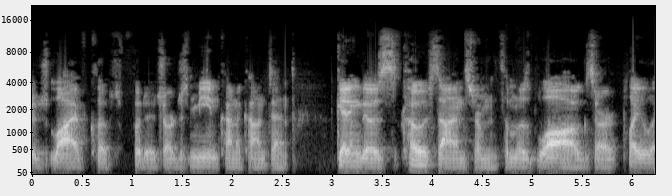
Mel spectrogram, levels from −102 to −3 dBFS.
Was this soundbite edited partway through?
yes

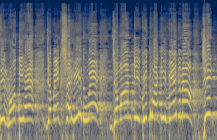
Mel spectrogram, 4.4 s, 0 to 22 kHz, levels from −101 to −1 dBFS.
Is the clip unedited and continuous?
yes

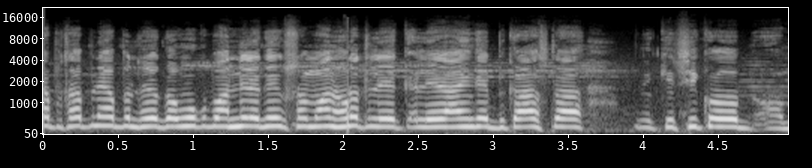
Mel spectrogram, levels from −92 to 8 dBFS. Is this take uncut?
no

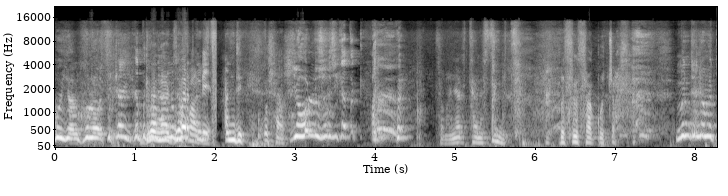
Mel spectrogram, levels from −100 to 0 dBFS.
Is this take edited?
no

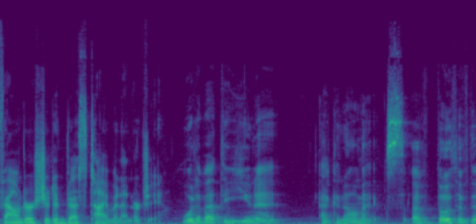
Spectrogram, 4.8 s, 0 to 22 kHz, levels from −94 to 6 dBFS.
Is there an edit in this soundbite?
no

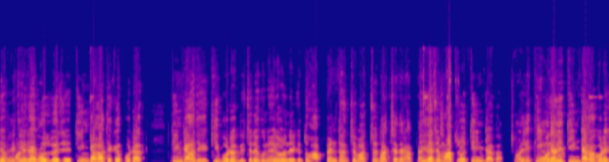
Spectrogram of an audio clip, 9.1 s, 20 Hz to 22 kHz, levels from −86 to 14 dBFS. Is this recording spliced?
no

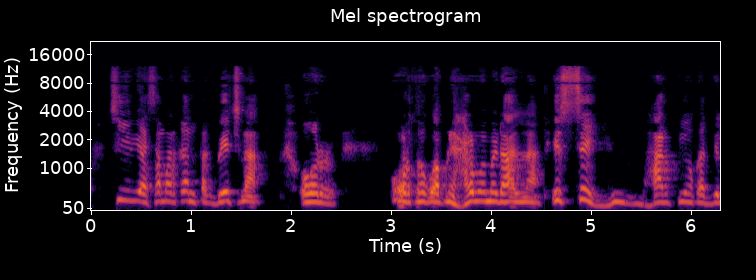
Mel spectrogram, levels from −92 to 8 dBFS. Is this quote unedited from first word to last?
no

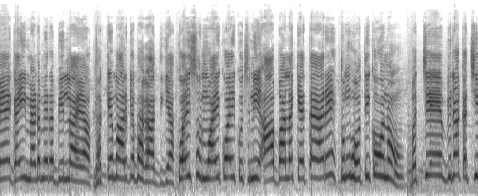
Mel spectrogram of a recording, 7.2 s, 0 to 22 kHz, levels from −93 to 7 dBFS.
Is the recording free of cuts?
no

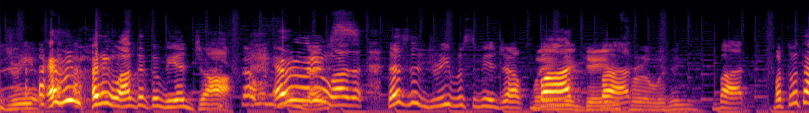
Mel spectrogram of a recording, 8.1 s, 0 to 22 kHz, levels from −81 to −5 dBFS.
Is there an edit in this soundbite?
no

